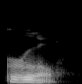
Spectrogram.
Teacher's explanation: With rule, we don't say rule. There's no Y. It's just R. Dark L.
